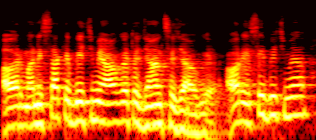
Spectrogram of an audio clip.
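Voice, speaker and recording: A man's voice: high voice, sing-song, moderate pace, dull audio. A man earnestly recounting his complaint to a reporter in a news office, calling him sir and stumbling over his words now and then. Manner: earnest, respectful, addresses interviewer as sir. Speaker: complainant telling his story.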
